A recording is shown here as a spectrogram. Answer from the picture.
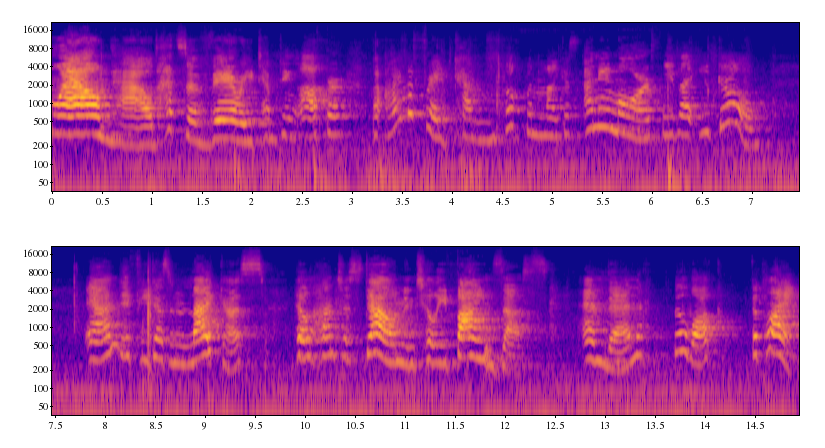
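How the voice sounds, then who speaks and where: A put-on, high-pitched character voice at a fairly slow pace, slight echo, clear background noise. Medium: stage play. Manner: gentle, drawling "well, now".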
